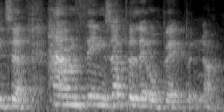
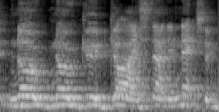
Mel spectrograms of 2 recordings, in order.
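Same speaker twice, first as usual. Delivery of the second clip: usual speaking voice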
